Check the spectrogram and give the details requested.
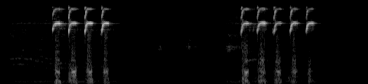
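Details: Calling male blue-crowned hanging parrot, used to lure wild birds: two fast runs of piercing high chirps, four then five notes, separated by a pause of over a second against silence.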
